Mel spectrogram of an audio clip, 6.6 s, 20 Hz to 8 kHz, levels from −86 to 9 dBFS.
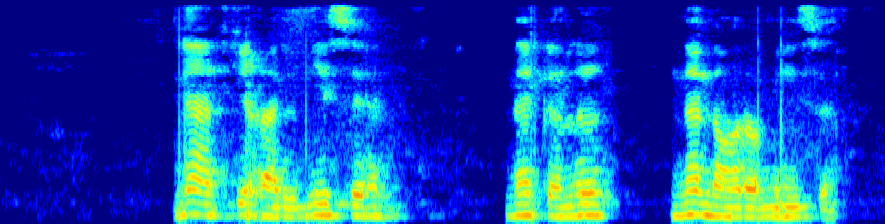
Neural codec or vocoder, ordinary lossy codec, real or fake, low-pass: codec, 16 kHz in and 24 kHz out, 2.2 kbps, FireRedTTS-2 codec; MP3, 64 kbps; fake; 7.2 kHz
